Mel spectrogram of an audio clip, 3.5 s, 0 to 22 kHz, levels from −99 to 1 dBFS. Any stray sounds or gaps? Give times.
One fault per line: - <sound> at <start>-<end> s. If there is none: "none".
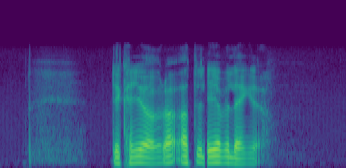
- dropout at 2.0-2.1 s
